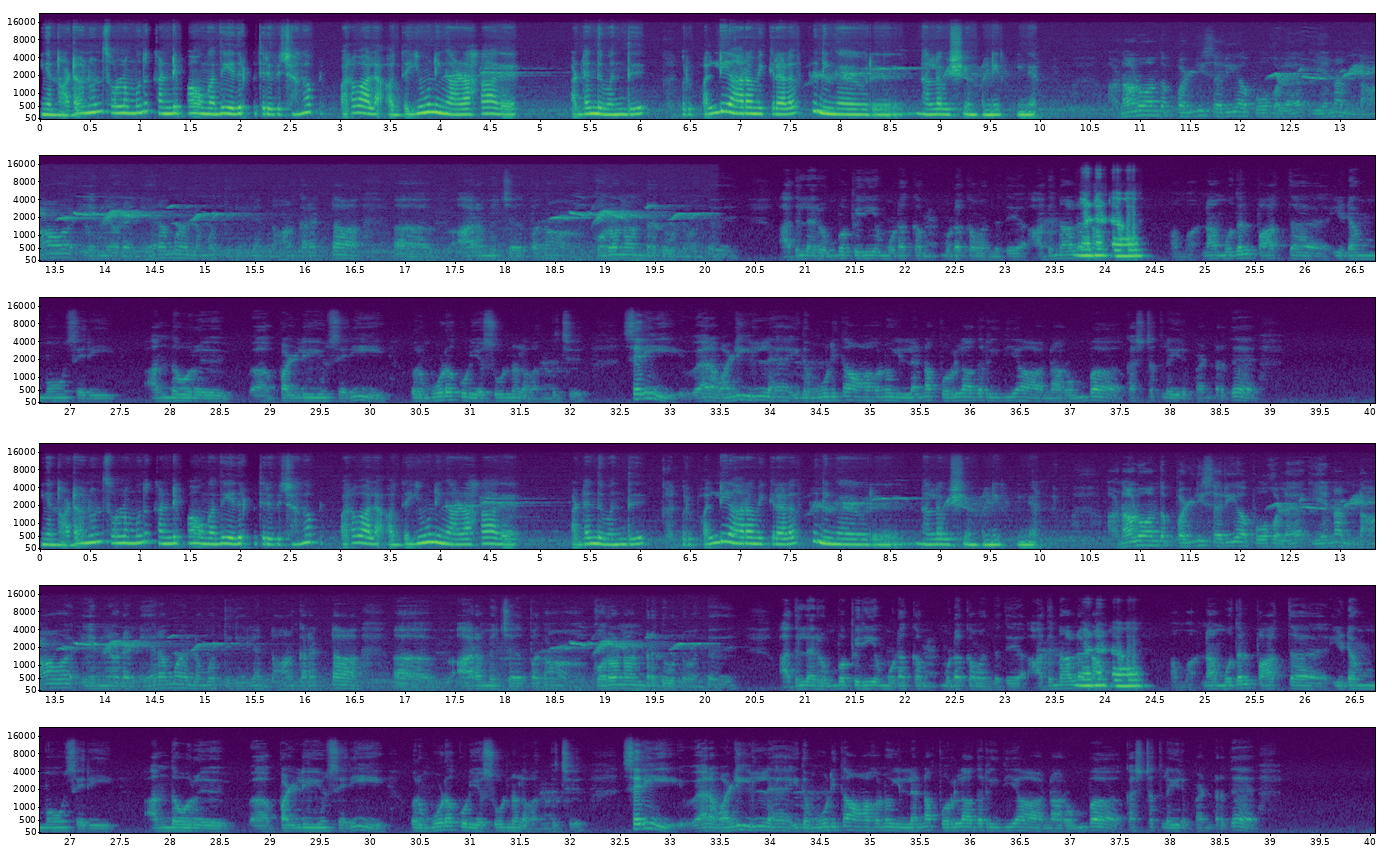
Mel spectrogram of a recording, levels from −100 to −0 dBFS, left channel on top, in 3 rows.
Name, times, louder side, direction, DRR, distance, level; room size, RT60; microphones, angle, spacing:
voice 1, 0.0-2.8 3.0-4.8 5.3-6.1 6.4-10.0 23.7-24.4, left 3 dB, 65° left, 0.5 m, -28 dB
Blackbird Sweden long, 2.3-20.1, left 3 dB, 40° left, 1.0 m, -48 dB
voice 2, 6.2-6.7 9.9-24.2 24.7-27.4 27.7-39.1, right 2 dB, 45° right, 0.9 m, -44 dB
3.5 x 2.8 x 3.1 m
head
